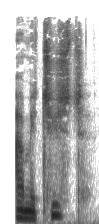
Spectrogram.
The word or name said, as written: ametyst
